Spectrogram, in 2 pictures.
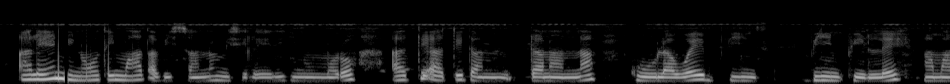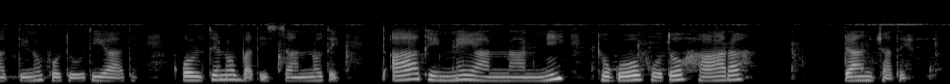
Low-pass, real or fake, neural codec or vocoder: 7.2 kHz; real; none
